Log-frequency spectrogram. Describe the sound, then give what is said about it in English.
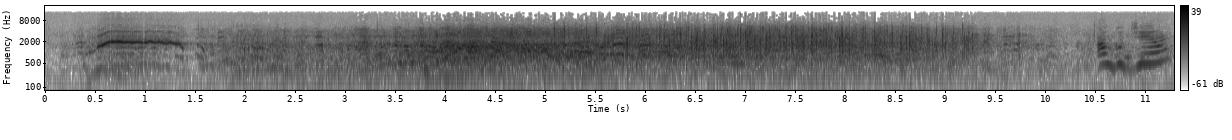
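A high, shaky whinny from a horse named Deborah, pulling a wagon up to Mr. Benny's house, opens, followed by a long swell of audience laughter and applause, and then another quivering whinny cuts in near the end. “I pay him 50 cents a week to let my horse graze on his lawn”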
